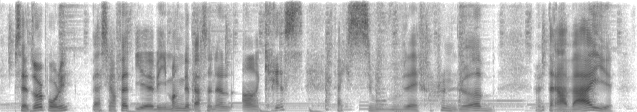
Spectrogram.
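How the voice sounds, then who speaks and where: A man's medium-pitched voice at a moderate pace with lively intonation and big swings in loudness, music in the background. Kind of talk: casual podcast conversation.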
